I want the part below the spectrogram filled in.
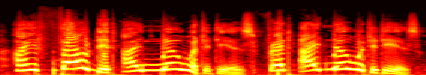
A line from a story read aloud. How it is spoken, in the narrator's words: At last the plump sister, falling into a similar state, cried out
